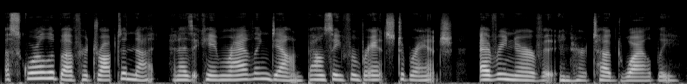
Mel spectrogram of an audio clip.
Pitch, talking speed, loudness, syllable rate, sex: 205 Hz, 210 wpm, -19 LUFS, 5.7 syllables/s, female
